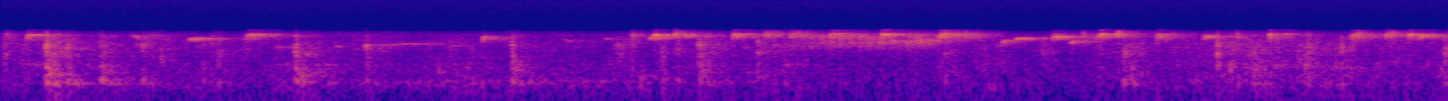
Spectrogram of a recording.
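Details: Continuous twittering song from a red mosaic white goldfinch mule: rapid high chirps mixed with short rising and falling whistles, dense and busy throughout with hardly a pause.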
